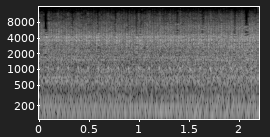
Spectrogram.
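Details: 1978 Austin Allegro 1300 Estate after valve clearances set and ignition timing reset to about 8–10 degrees; steady, even idle with smooth low beat, no misses or knocks; idle around 1,200, mixture possibly off.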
